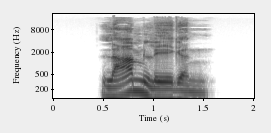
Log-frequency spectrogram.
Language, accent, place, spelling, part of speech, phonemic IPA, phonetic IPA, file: German, Germany, Berlin, lahmlegen, verb, /ˈlaːmˌleːɡən/, [ˈlaːmˌleːɡŋ], De-lahmlegen.ogg
- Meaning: to bring to a standstill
